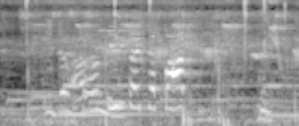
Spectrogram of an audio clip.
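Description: Young children's voices chattering and calling, loudest about one and a half seconds in, over faint background music with long held notes.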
